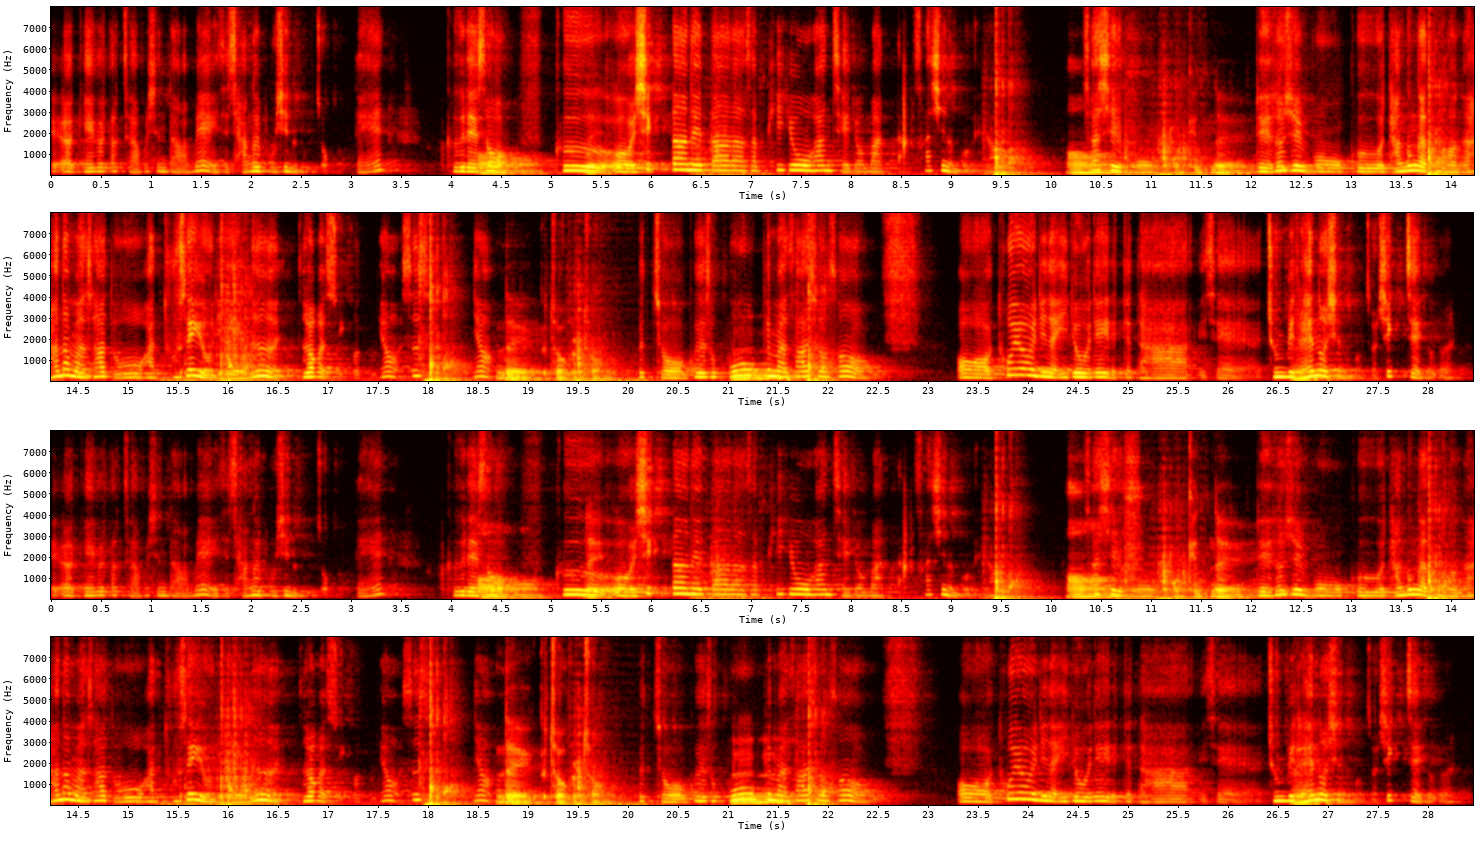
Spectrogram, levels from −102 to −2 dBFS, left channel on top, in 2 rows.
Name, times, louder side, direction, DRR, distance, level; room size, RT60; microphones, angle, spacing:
voice 1, 0.0-2.5 3.1-3.3 4.0-4.6 5.1-9.6 10.4-11.1 12.0-17.1 17.5-18.0 18.4-18.6 20.3-22.9 23.3-28.3, left 2 dB, 80° left, 10 dB, 2.0 m, -29 dB
voice 2, 4.2-4.9 5.3-5.5 10.1-10.6 11.2-12.0 18.7-19.8 21.0-21.6 26.6-26.9, right 1 dB, 50° right, 10 dB, 1.8 m, -30 dB
sound 1, 6.4-7.6 7.9-21.1 21.6-22.1, equal, 15° left, 5.2 m, -35 dB
29.5 x 26.5 x 5.6 m, 0.87 s
head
